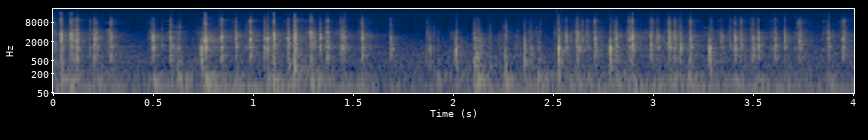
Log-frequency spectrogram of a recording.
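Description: A 60% mechanical keyboard with an aluminum case, brass plate and plastic keycaps is typed on steadily with the fingertips of both hands. Quick, bright clicks and clacks come in an uneven rapid stream, each dying away almost instantly with little low end.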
